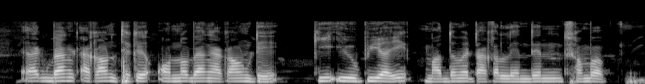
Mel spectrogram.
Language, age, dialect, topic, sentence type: Bengali, 18-24, Rajbangshi, banking, question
